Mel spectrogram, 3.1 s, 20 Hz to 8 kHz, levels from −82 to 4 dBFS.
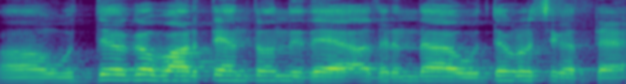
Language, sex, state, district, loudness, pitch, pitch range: Kannada, male, Karnataka, Shimoga, -18 LUFS, 155 Hz, 145-165 Hz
